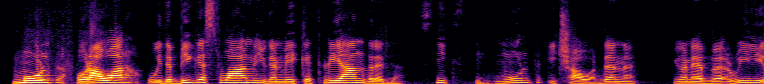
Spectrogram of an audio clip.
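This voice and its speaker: A man with a Roman Italian accent presents a live product demonstration as a pastry chef. His voice sits a little high and he speaks slowly and haltingly, often searching for words. He repeats key points to drive them home. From Rome, Italy.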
